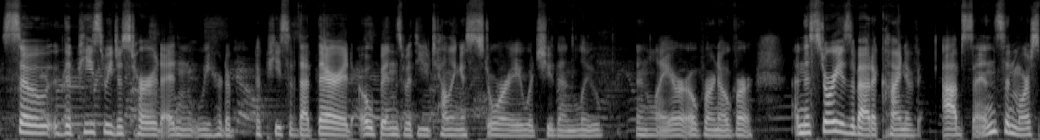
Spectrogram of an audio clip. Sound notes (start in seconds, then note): none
